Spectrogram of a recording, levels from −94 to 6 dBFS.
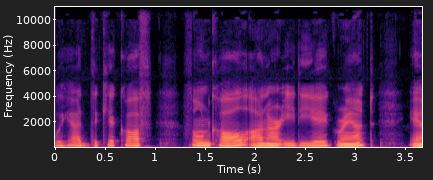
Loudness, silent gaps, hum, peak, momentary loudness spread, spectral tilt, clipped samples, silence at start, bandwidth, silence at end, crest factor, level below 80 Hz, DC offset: -20 LUFS; none; none; -4 dBFS; 9 LU; -8.5 dB/octave; under 0.1%; 0 s; 11 kHz; 0 s; 16 dB; -52 dBFS; under 0.1%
